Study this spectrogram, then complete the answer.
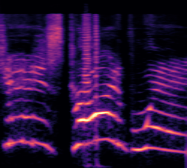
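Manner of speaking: put-on very high, loud, squeaky little-kid voice. Retelling a kid's answer to a coach's question, high squeaky kid voice. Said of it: "in a high little kid squeaky voice".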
